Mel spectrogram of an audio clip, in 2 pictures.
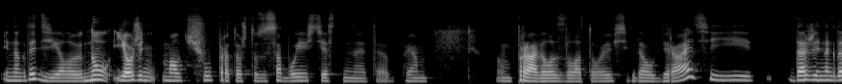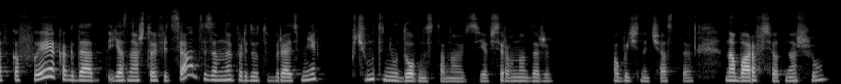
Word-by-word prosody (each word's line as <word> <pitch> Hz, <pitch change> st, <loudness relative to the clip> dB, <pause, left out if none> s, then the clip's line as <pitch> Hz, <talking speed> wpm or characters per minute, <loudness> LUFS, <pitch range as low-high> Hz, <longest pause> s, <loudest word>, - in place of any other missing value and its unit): Иногда 185 Hz, +6 st, +1 dB
делаю. 155 Hz, -6 st, -1 dB
Но 215 Hz, +4 st, +4 dB
я 190 Hz, -1 st, +7 dB
уже 210 Hz, +2 st, +4 dB
н 185 Hz, -, -5 dB
молчу 180 Hz, +1 st, -1 dB
про 190 Hz, -2 st, -3 dB
то, 160 Hz, 0 st, -4 dB
что 160 Hz, 0 st, -8 dB
за 150 Hz, -1 st, -5 dB
собой, 170 Hz, 0 st, -1 dB
естественно, 155 Hz, -2 st, -6 dB
это, 145 Hz, 0 st, -11 dB
прям, 150 Hz, -3 st, -8 dB, 0.7 s
эм, 155 Hz, -, -8 dB
правило 150 Hz, -3 st, +5 dB
золотое- 145 Hz, +1 st, -5 dB
всегда 155 Hz, 0 st, -5 dB
убирать. 160 Hz, -, 0 dB
И 200 Hz, -3 st, -4 dB, 0.3 s
даже 200 Hz, +2 st, +5 dB
иногда 200 Hz, 0 st, +3 dB
в 200 Hz, -, -18 dB
кафе, 230 Hz, -, +4 dB
когда 195 Hz, -, +2 dB
я 180 Hz, -1 st, +1 dB
знаю, 185 Hz, -1 st, 0 dB
что 185 Hz, 0 st, 0 dB
официанты 190 Hz, -, -1 dB
за 205 Hz, -1 st, 0 dB
мной 210 Hz, +2 st, -1 dB
придут 185 Hz, -3 st, -5 dB
убирать, 170 Hz, 0 st, -1 dB
мне 230 Hz, +5 st, 0 dB, 0.3 s
почему-то 230 Hz, -2 st, -3 dB
неудобно 170 Hz, -4 st, +1 dB
становится. 145 Hz, 0 st, -8 dB
Я -, -, -4 dB
всё 170 Hz, +3 st, -3 dB
равно 165 Hz, 0 st, -4 dB
даже 155 Hz, -1 st, -5 dB, 0.6 s
обычно 165 Hz, -2 st, -5 dB
часто 155 Hz, 0 st, -7 dB, 0.3 s
на 185 Hz, 0 st, +6 dB
бар 175 Hz, +1 st, +8 dB
всё 165 Hz, -, -4 dB
отношу. 175 Hz, +6 st, -6 dB
175 Hz, 170 wpm, -28 LUFS, 155-195 Hz, 0.7 s, бар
